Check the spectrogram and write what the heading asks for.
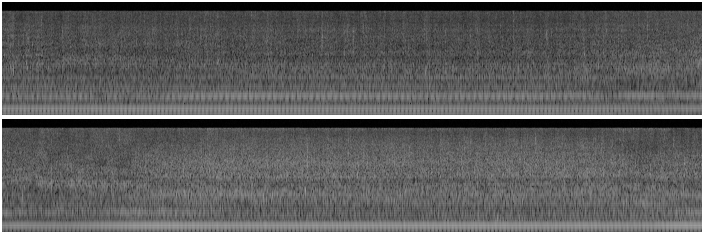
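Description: Septic vacuum truck's pump running with a steady drone while muddy water surges and churns up out of an opened sewer line; a hiss of rushing water and air grows louder about eight seconds in.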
